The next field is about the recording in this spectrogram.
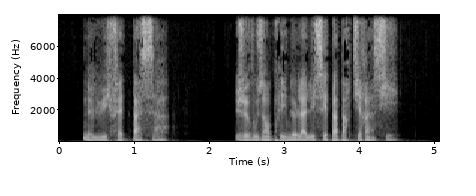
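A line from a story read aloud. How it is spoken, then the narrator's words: Murmured. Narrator (French): murmura-t-il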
